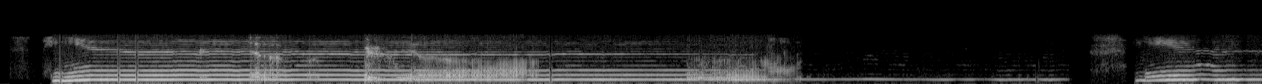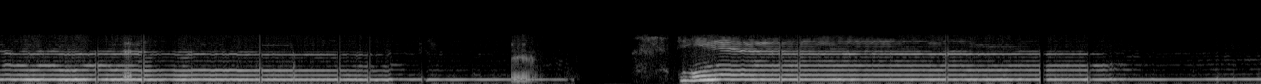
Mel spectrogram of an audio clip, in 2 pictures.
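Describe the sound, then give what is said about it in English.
A single voice chants in three long, sustained phrases, each holding a steady tone with slight shifts, separated by brief pauses. “I just want everyone to listen to this and join in if you'd like, just to experience what it feels like to chant with you”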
